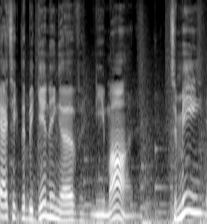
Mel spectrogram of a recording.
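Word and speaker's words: Niman: take the beginning of naman to me if naman was meant to be spoken with a more active eye it would be spelled as Neyman instead of naman and when it comes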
